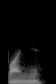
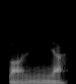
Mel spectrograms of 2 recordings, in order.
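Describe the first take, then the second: First: The final vowel sounds like the i in bin. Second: The final vowel sounds like an open a. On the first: The speaker calls it right. "if it's an I or an E unstressed, it comes more as an I" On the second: The speaker calls it wrong. "they often replace it with an A"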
